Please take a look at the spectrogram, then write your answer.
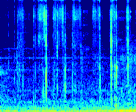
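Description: A deck of playing cards being shuffled gives quiet, rapid bursts of papery riffling and clicking, repeated several times close up.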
